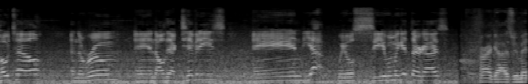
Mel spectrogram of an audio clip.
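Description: A young man talks animatedly, close up.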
